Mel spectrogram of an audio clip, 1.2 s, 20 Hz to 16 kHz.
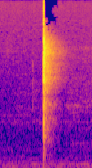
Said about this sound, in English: Should we do a 3-2-1 clap? Just for a couple clap? Of seconds. 3-2. Okay. Wait. 3-2-1 clap.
